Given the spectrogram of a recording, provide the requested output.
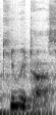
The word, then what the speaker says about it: Civitas: a Latin word and the ancient Romans would have not pronounced that c soft it would always been C hard and the V well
